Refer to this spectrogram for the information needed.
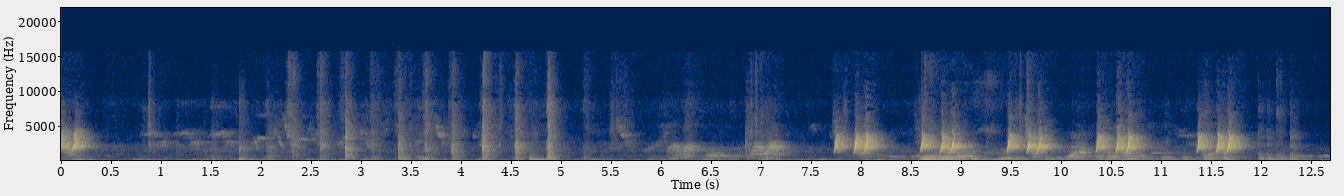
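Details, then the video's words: Common quail from Tajikistan: clicking and rustling noises open the recording, then from midway a run of six loud, high, pulsed triple calls in steady succession. "тожикстондан бедана ишкивозлари учун"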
